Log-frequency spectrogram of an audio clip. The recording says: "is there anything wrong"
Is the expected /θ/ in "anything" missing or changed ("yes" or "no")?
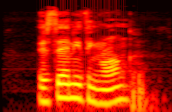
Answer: no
